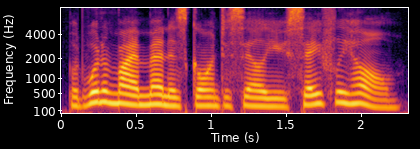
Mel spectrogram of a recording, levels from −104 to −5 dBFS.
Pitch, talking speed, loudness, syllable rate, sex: 210 Hz, 310 wpm, -16 LUFS, 6.8 syllables/s, female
